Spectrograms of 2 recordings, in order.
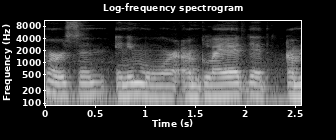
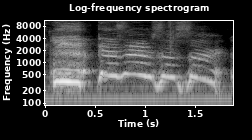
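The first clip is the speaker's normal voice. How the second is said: very high, slow squeal through laughter; laughing apology; 4 dB louder, slower than usual. Real, not acted. Vlogger apologising to viewers, helplessly laughing. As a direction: squeeze out an apology while cracking up.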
